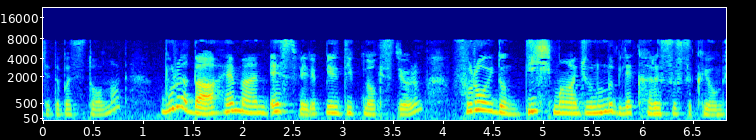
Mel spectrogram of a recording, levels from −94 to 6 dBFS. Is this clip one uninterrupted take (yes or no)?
no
